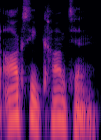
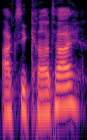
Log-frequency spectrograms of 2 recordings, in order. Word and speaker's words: OxyContin: about it focuses on oxycontin you hear about this i've dabbled it's a question yeah do most people pronounce the n in that word it felt like you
